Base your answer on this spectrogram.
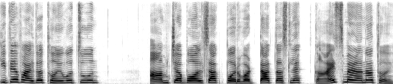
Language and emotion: Goan Konkani, disgusted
